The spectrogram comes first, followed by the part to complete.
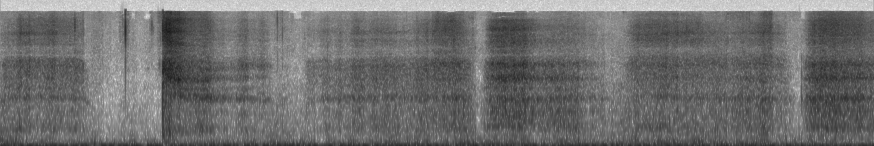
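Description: Wind buffeting the microphone on a moving motorcycle in a snowstorm: a loud, steady low rumble with brief gusty rushes, the strongest about half a second in.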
